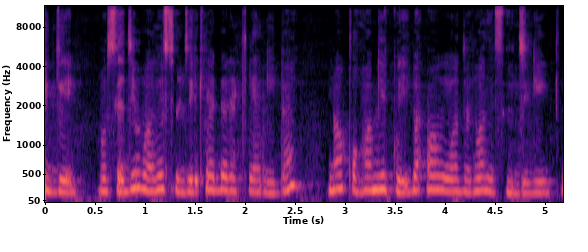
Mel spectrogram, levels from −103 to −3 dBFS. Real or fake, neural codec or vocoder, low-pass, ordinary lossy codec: fake; codec, 24 kHz, 1.5 kbps, HILCodec; none; none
